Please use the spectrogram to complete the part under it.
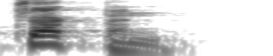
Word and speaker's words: Druckmann: Druckerman? – What's his name? – Is it Druckerman? – No, Druckmann? Neil... – Druckmann. – Druckmann. Yeah.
